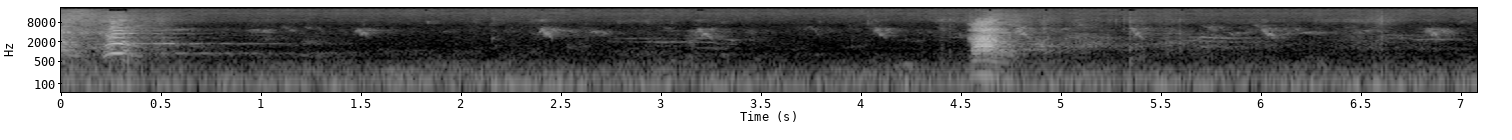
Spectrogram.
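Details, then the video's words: Domestic goose giving two brief honks about four seconds apart, with faint chirps and a steady low rumble in between. "Country goose call"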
